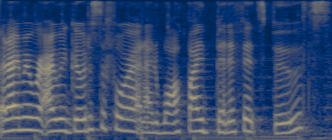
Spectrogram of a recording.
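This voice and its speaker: A woman with a Texan accent talks in an animated tone at a fairly quick pace, with music playing behind her. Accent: Texan American. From Texas, Houston. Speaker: beauty vlogger and singer. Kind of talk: casual chat.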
